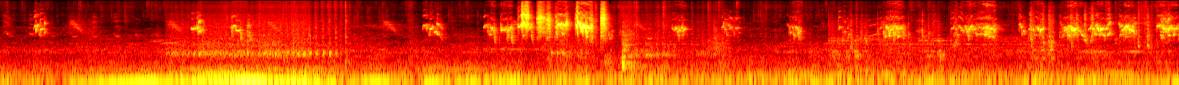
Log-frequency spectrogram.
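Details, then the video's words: Pet budgerigar, described as happy and eating greens, utters scattered high chirps and squawky notes, busiest in the middle, over a low background hum. "The Sounds of a Happy Budgie - Chirping, Singing, and Eating Greens"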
